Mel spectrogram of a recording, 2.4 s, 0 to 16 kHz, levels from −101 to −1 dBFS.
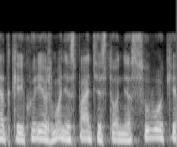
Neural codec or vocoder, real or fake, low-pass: none; real; 7.2 kHz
